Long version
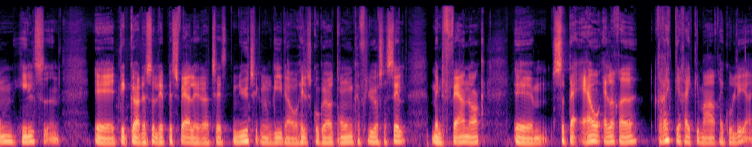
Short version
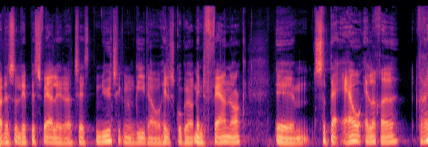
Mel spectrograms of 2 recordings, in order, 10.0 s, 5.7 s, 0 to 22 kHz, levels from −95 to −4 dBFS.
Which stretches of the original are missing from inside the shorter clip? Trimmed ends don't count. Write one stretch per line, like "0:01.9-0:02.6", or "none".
0:04.4-0:05.7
